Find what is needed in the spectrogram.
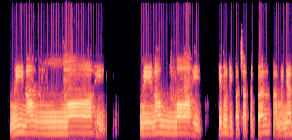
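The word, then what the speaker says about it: مِنَ اللّٰهِ: Yang berikutnya ada bacaan tafkhim lam jalalah Allah. Artinya dibaca tebal. Kenapa tebal? Karena lafaz Allah di sini, lam di sini, sebelumnya ada huruf yang berharokat fathah. Maka dibacanya tebal.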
